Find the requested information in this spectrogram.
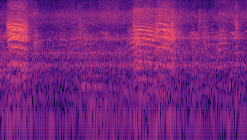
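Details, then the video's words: A Zebra finch in an aviary colony, during nest building, gives two short, nasal, harmonic-rich calls about a second and a half apart, with quieter chatter between them. "zebra Finches nest building"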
